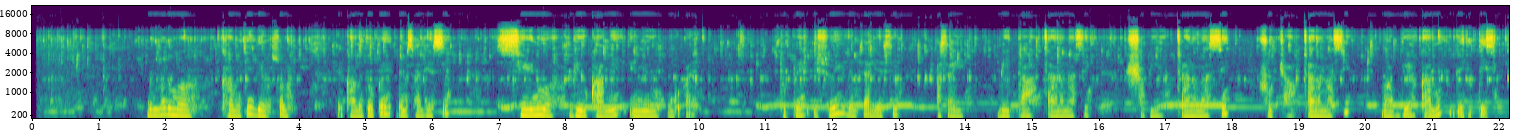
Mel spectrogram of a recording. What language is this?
Wolaytta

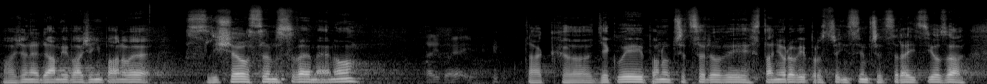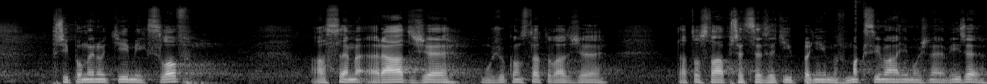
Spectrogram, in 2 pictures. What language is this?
Czech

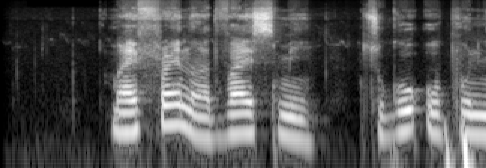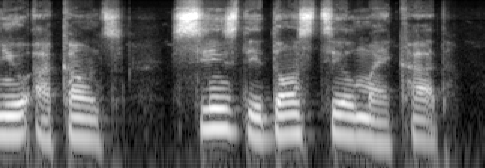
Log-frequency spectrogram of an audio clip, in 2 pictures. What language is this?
Nigerian Pidgin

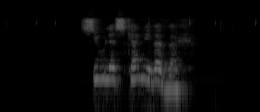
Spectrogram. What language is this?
Kabyle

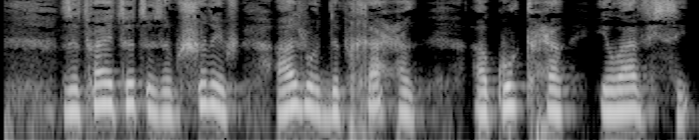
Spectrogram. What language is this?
Abkhazian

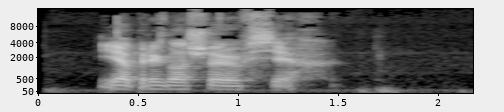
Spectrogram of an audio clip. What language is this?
Russian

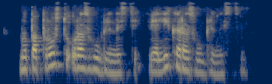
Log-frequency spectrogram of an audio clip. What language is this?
Belarusian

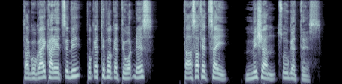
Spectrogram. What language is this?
Gofa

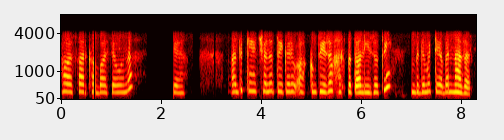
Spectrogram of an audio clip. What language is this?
Kashmiri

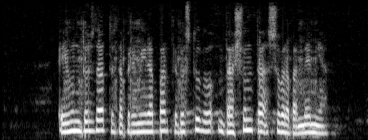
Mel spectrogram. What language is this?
Galician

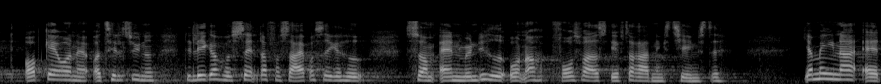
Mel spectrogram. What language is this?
Danish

